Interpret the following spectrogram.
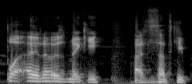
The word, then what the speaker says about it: Mickey: There's a Disney character, a mouse character named Mikey. No, no, it's not. I kept saying Mikey. Mickey, right? I keep saying Mikey and then Marie sent me the It's like, please look it up.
